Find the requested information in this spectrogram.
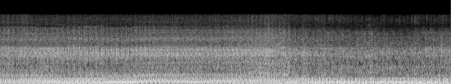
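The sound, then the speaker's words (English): A car engine runs loudly, giving a steady, dense low drone with a throbbing mechanical texture that stays even throughout, with no voices over it. “that is a gorgeous engine sound.”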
